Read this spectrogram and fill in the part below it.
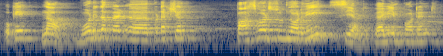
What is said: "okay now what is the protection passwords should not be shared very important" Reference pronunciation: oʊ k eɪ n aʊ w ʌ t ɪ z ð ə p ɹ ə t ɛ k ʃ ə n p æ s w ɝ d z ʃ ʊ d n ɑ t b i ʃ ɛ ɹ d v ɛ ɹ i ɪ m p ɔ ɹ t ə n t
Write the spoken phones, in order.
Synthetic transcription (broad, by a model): oʊ k eɪ n aʊ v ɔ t ɪ z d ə p ɹ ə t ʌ k ʃ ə n p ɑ s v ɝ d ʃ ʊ d n ɑ t b i s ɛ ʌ d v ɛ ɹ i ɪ m p ɔ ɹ t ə n t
